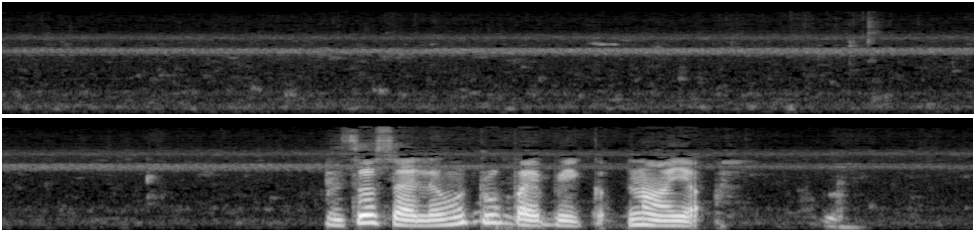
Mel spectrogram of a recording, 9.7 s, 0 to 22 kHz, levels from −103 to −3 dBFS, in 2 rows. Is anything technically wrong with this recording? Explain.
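Yes. Throughout the clip a noise suppressor applied to music or sounds is at work. A suppressor tuned for speech treats sustained tones, ambience and reverb as noise and pulls them down, while sharp attacks get through. Held material and decays sink by something like 20 dB, so the sound pumps and thins. On a spectrogram, tails are cut off abruptly and the bins between onsets flicker dark. The waveform shows envelopes that collapse right after each attack.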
